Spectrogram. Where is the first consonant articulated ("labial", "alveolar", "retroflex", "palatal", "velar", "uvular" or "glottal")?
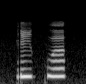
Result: alveolar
